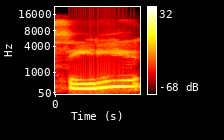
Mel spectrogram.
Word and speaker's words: Sadye: so that is so funny because my oldest daughter, her name is Sadie. It's spelled Sadye though, and her dad was like, "Oh, that's my grandma was Sadie."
